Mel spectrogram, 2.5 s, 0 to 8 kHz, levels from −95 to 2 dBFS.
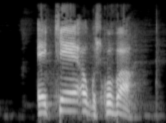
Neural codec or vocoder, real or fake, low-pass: none; real; 7.2 kHz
